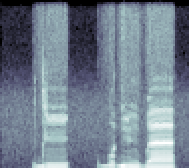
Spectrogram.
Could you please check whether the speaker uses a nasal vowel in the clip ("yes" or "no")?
yes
